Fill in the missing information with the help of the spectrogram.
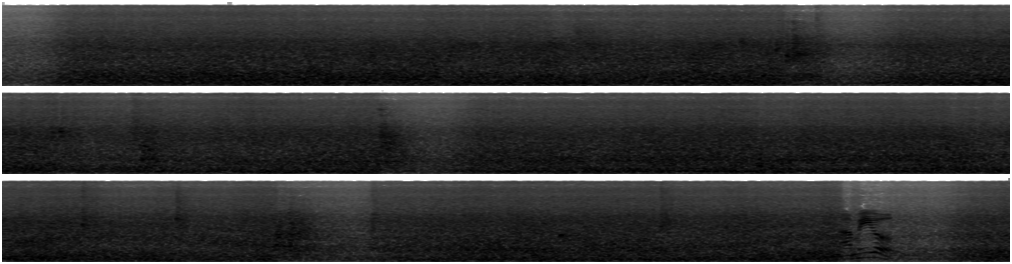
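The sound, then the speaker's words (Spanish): Hurricane Maria's winds roar over Puerto Rico in a loud, unbroken rush of storm noise, surging steadily with a few brief momentary lulls before the howling gusts return at full force. “Esperando que hayan tenido la oportunidad de escuchar y tener una experiencia sonora, una experiencia como la que estoy teniendo yo, del paso de un huracán poderoso como lo es el huracán María por Puerto Rico”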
